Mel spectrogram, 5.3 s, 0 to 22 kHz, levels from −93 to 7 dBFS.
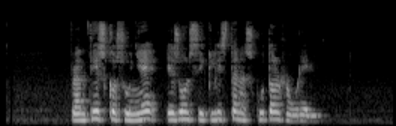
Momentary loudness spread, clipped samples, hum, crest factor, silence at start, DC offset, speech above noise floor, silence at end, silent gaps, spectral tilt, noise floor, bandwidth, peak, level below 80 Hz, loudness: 9 LU; under 0.1%; none; 18 dB; 0.95 s; under 0.1%; 46 dB; 1 s; none; -5 dB/octave; -73 dBFS; 11 kHz; -10 dBFS; -84 dBFS; -28 LUFS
